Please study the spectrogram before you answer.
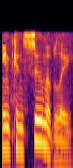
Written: inconsumably

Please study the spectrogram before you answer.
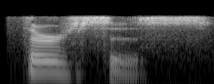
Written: thyrsus

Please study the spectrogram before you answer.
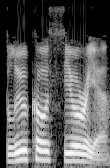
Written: glucosuric

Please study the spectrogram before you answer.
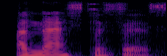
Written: anastasis

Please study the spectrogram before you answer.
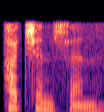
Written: Hutchinson

